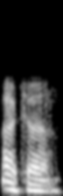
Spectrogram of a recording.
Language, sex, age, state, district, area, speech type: Bengali, male, 60+, West Bengal, Jhargram, rural, conversation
